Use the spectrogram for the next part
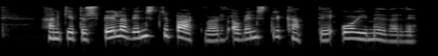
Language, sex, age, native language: Icelandic, female, 40-49, Icelandic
